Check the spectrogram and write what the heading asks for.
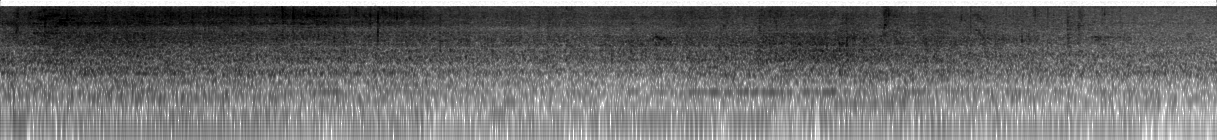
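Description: A motor vehicle driving past close by on the street: a steady rush of engine and tyre noise that starts suddenly and slowly fades.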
